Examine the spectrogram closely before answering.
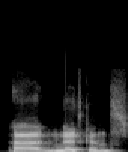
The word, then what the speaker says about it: Neutkens: That's how you pronounce it, right? Neutkens, but it's very Neutkens.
